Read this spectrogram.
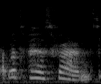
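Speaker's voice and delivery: put-on British accent. Talking about a past trip to paris, put-on british accent. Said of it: "I'm speaking in a British accent".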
